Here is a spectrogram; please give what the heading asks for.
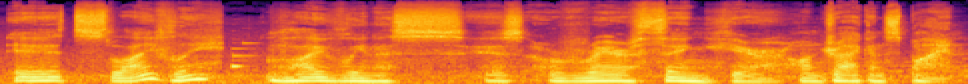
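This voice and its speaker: A man playing a calm, refined young scholar in an anime video game, with a measured, formal manner. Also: on the low side, over music, close to an everyday voice. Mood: calm, pleased.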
